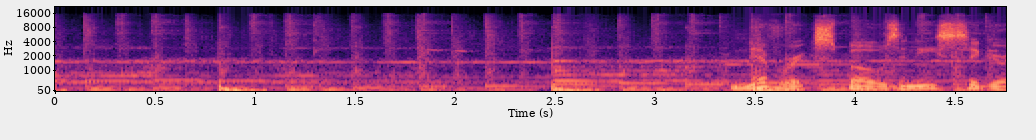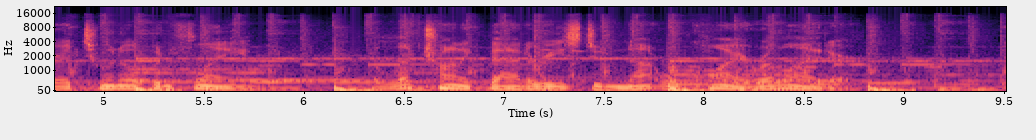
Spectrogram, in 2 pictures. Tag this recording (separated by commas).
Speech, Music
